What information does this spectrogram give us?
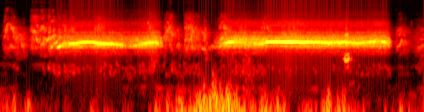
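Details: Pet parrot whistling: a long, steady high whistle held for about a second, a brief break, then a second sustained whistle of nearly three seconds, with low rustling and handling noise beneath.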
